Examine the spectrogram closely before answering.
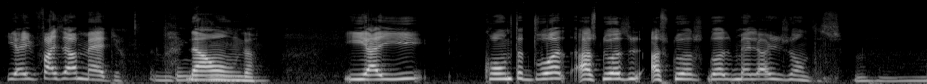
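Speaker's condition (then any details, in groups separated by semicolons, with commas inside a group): Cerebral palsy; diparetic form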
